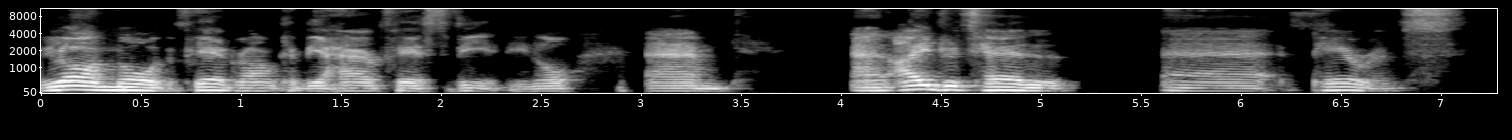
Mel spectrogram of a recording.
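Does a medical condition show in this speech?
Yes: cleft lip and palate; cleft lip and palate present from birth; undergoing orthodontic treatment for aesthetics, jaw surgery coming up shortly, rhinoplasty likely.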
